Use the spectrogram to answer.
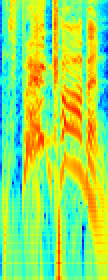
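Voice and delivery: high put-on voice, dismissive; Socrates voice. Socrates shrugs off the wife, high voice. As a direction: brush it off in the high voice. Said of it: "Socrates is so fucking tired".

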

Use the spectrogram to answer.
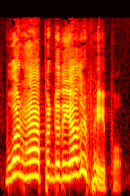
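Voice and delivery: mock naive question. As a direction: play it wide-eyed and puzzled. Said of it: "I keep saying".

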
